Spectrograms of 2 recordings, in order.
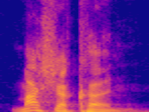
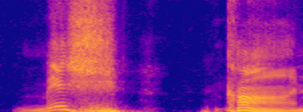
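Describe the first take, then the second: First: It is said in three syllables, ma-sha-kan. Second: It is said in two syllables, mish-kan. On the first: This follows the letters of the word. "Ma, sha, kan is the word" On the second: This is how others pronounce it. "That's how they pronounce it"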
